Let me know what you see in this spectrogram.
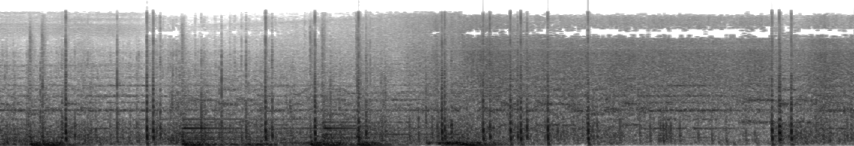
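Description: Fireworks being fired in quick succession: a string of sharp pops and bangs over a low rumble, giving way about six seconds in to a steadier hiss with scattered pops.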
